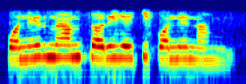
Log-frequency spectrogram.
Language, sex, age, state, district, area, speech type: Odia, female, 45-60, Odisha, Subarnapur, urban, conversation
